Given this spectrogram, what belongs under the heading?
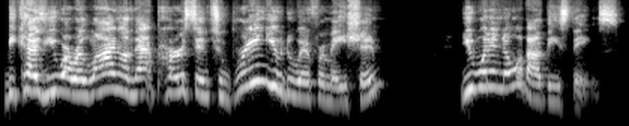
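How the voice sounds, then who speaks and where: A woman's voice: sits high, animated, normal speed. A woman mentor teaching live in a blunt, lecturing way, often stopping to search for a word. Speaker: business mentor on a livestream. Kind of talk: unscripted live teaching monologue.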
